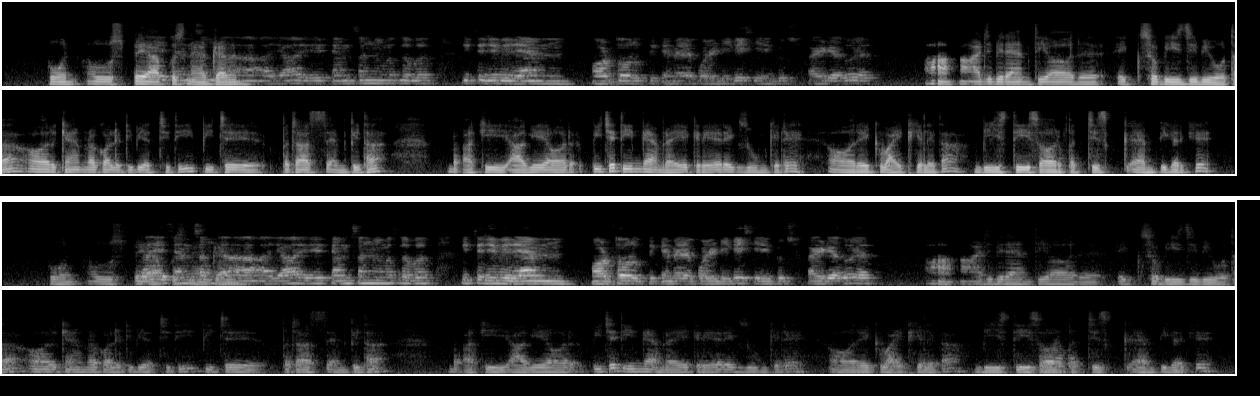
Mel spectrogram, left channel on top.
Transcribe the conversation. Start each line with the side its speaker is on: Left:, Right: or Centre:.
Left: फोन उस पे
Right: यार ये
Left: आपको
Right: सैमसंग
Left: स्नैपड्रैगन
Right: यार हाँ, यार ये सैमसंग में मतलब कितने जीबी रैम और तो और उसकी कैमरा क्वालिटी कैसी है कुछ आइडिया दो यार
Left: हाँ आठ जी रैम थी और एक सौ बीस जी बी वो था और कैमरा क्वालिटी भी अच्छी थी पीछे पचास एम पी था बाकी आगे और पीछे तीन कैमरा है एक रेयर एक जूम के लिए और एक वाइट के लिए था बीस तीस
Right: हाँ
Left: और
Right: हाँ हाँ
Left: पच्चीस एम पी करके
